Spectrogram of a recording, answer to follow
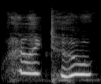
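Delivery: high, teary-sounding squeal that breaks into a laugh; overjoyed squeal. Retold or imitated. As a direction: gush like a fan offered a gift. Overjoyed at being offered two.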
